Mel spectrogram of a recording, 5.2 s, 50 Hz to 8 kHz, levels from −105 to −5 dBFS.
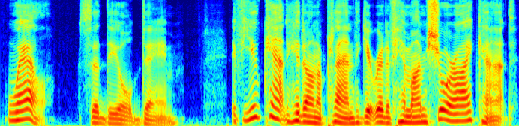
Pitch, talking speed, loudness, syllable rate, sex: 145 Hz, 245 wpm, -18 LUFS, 4.7 syllables/s, male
